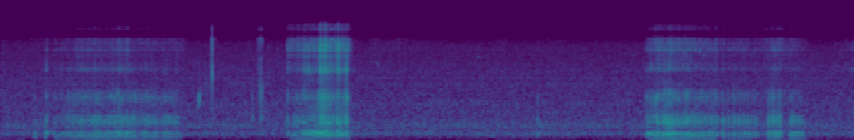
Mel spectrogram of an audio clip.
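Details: Sleeping dog named Vita snoring in a small room, three uneven rasping snores, one long, one short and loud, then a long quiet gap before a final drawn-out rattling snore.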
